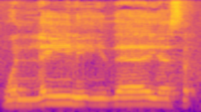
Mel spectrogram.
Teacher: في الراء ديال يسر وقفا ووصلا ترقق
